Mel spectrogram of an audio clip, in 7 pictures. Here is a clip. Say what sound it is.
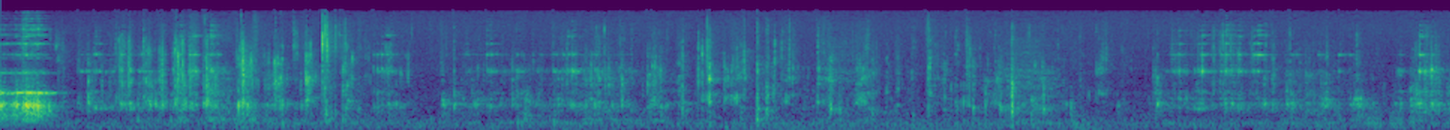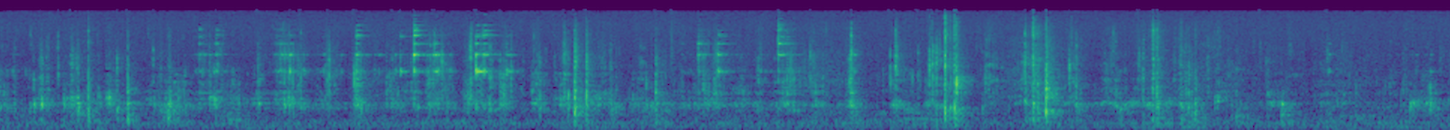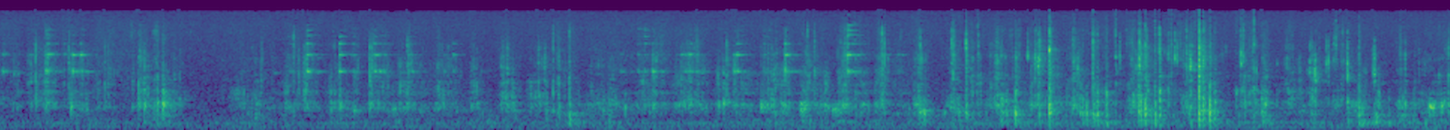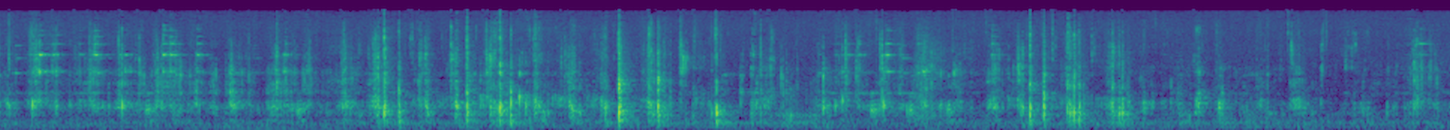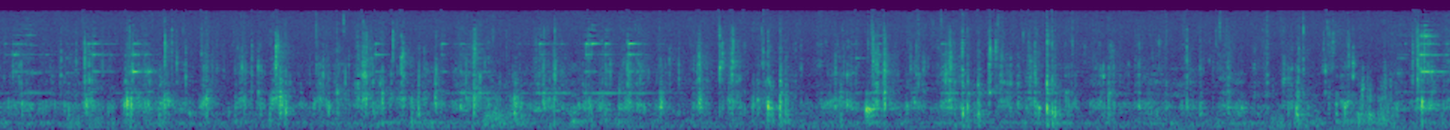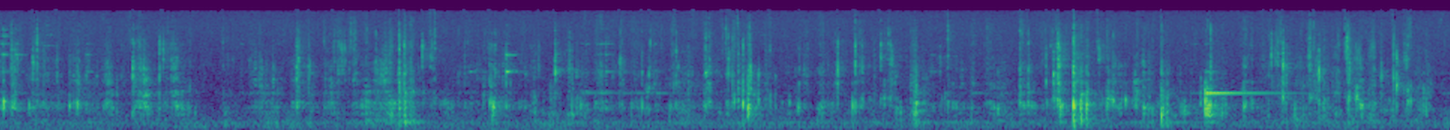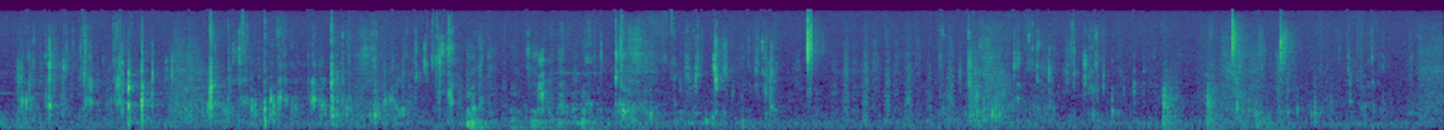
dog eating
A dog (male black Labrador retriever) eating dog food.
chew, chomp, dog, eat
